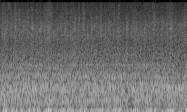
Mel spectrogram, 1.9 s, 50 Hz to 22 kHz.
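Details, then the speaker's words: 1968 Morris ambulance van after a simple carburettor fix: steady, low, even chugging idle with regular firing pulses, no misfire or rattle; normal idle. "doesn't it that sounds lovely not too bad isn't it with a simple fix to the carburetor the moris is on the road and running"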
